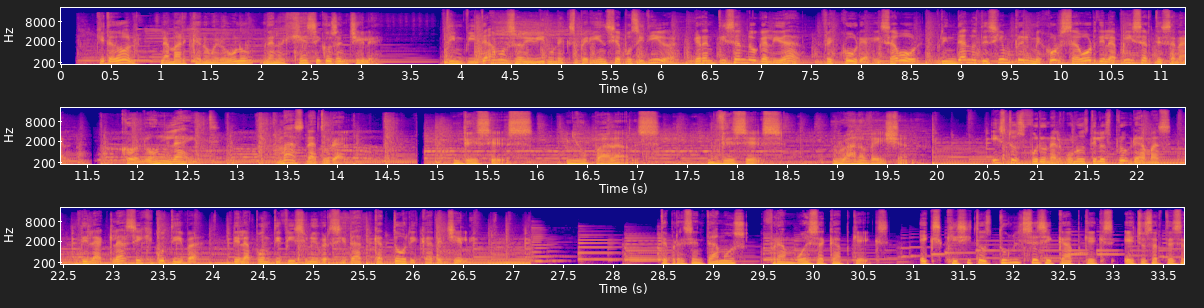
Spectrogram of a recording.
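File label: Spanish Chilean commercial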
